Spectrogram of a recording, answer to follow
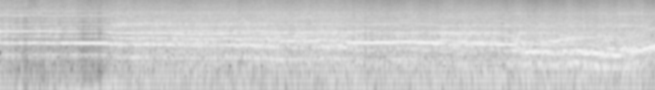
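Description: Qur'an recitation with tajweed: one man's voice through a microphone holding a long ornamented note. The note is held level for about a second, then slides and wavers in pitch.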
